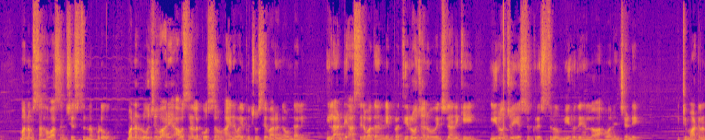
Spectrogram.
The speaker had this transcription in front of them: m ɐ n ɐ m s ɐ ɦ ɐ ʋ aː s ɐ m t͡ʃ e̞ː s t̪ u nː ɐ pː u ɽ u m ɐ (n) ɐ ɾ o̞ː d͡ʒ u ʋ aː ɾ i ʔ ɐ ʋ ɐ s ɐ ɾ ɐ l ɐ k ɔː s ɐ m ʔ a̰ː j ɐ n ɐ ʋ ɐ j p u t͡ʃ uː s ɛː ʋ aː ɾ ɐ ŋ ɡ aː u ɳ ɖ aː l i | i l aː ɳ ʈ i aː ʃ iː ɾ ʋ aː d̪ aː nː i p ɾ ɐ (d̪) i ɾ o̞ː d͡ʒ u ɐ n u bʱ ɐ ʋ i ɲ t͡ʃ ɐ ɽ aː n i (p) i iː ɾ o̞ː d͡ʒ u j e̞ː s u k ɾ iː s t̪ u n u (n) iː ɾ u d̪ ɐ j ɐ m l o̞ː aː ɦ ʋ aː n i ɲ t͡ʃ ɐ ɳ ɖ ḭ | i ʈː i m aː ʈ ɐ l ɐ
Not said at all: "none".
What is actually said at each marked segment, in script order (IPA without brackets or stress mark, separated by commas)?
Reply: n, t̪, k, m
